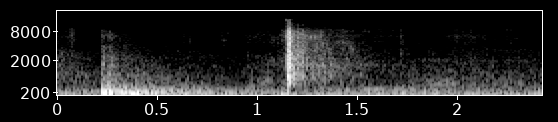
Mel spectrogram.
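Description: A sharp, loud crack of a wooden baseball bat hitting a pitched ball during batting practice, a little over a second in, preceded by a dull thump about a quarter second in.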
